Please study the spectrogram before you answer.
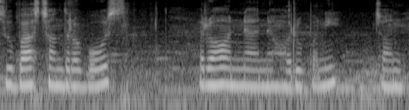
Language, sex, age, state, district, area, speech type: Nepali, female, 18-30, West Bengal, Darjeeling, rural, spontaneous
